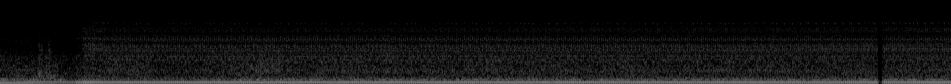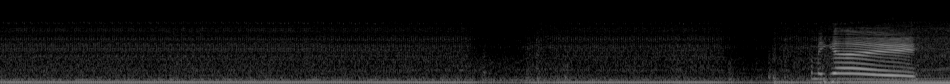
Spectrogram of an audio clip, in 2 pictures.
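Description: A van engine hums steadily as it drives over rough ground.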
